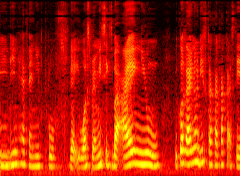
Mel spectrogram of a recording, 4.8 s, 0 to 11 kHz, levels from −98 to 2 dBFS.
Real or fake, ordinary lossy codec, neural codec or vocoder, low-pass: real; none; none; none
